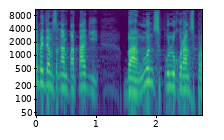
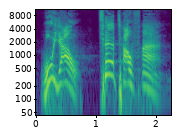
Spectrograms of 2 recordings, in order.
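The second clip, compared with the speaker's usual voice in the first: louder, drawn-out dubbed-hero order; action-film Mandarin; 4 dB louder, much slower than usual. Retold or imitated. Diner tries again on silent staff, forceful dubbed-film style. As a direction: push each chunk out like a movie fighter. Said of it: "bermodalkan nonton Fast and Furious".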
